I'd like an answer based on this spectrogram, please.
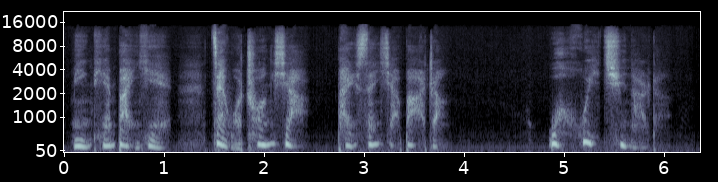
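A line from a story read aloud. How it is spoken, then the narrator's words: Low voice. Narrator (Chinese): 那沙尔低声地说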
